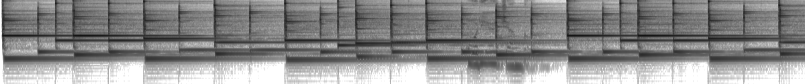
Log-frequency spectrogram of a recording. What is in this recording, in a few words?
baby lullaby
